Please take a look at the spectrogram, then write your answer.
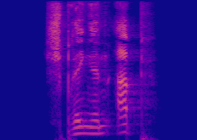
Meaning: inflection of abspringen: 1. first/third-person plural present 2. first/third-person plural subjunctive I
- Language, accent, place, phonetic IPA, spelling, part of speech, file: German, Germany, Berlin, [ˌʃpʁɪŋən ˈap], springen ab, verb, De-springen ab.ogg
